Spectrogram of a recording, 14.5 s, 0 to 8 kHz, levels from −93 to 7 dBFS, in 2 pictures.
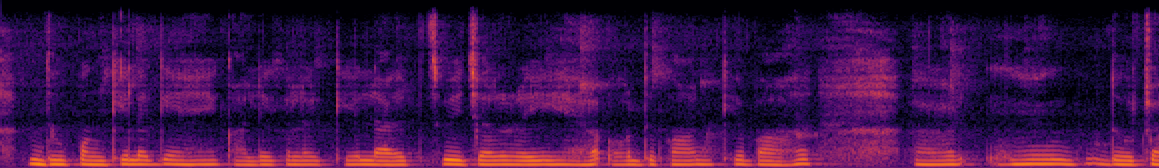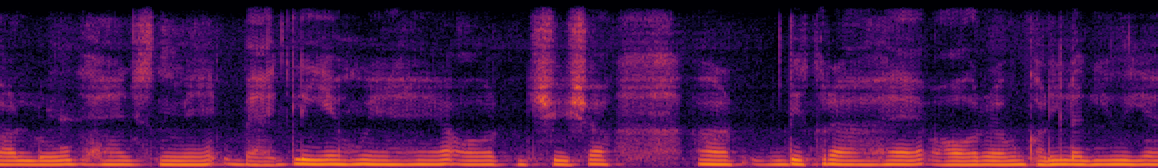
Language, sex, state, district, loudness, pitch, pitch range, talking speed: Hindi, female, Chhattisgarh, Rajnandgaon, -27 LUFS, 190 Hz, 185-200 Hz, 155 wpm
